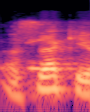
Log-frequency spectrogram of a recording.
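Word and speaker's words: acequia: this uh a sec yeah that's how you pronounce that word uh aseki Association asekia is our our waterways uh ditches that were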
